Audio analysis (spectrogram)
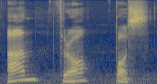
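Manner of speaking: "Anthropos" slowly split as an, thro, pos; syllable by syllable. Shown as a demonstration. Teacher splitting the word after the vowel, slow and separated. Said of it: "we need to split it after the vowel".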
